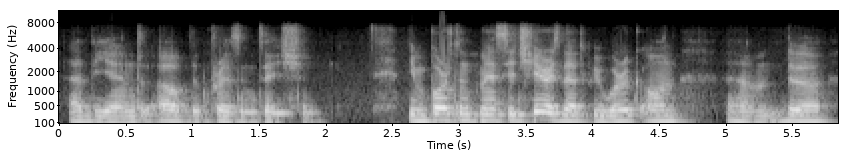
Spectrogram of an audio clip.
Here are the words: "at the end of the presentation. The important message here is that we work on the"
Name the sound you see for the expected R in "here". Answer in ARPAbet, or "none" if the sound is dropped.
R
